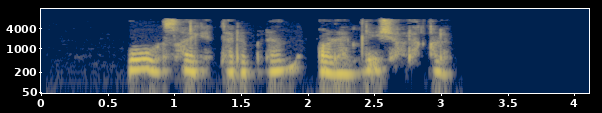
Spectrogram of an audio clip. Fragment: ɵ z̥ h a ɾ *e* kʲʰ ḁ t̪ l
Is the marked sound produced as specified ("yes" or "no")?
no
